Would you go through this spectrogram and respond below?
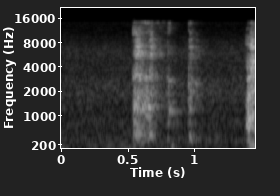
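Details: Infant giving a few short, breathy pretend coughs on request: a playful voluntary imitation cough, not an illness cough.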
